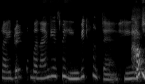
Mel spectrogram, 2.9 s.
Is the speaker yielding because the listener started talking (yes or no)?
yes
